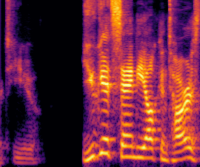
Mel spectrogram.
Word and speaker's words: Alcantara: pronunciation Alcantara yeah no those final two syllables aren't one syllable watch what Marlins get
